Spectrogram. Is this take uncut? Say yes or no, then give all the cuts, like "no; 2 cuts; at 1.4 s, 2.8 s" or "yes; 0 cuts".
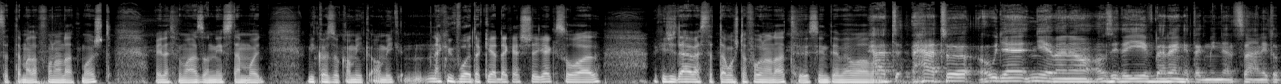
yes; 0 cuts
